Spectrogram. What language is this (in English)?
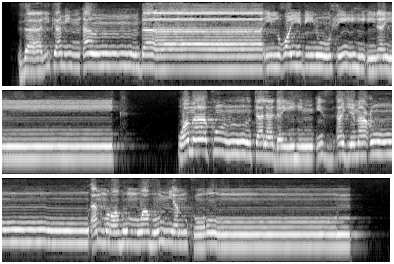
Arabic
